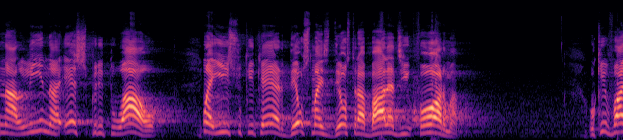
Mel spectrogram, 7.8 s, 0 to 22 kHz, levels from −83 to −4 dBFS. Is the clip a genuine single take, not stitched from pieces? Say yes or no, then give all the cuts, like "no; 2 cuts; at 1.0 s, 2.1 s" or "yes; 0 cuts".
no; 4 cuts; at 2.5 s, 3.2 s, 3.9 s, 5.2 s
